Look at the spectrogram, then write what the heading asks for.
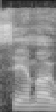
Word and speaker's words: Cemoh: This name Cemoh, because everybody asks, this is actually the phonetic, that's ironic I couldn't pronounce that. Phonetic pronunciation is CMO, which stands for Chief Marketing Officer, and that's the position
